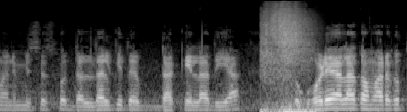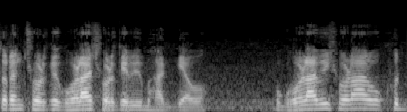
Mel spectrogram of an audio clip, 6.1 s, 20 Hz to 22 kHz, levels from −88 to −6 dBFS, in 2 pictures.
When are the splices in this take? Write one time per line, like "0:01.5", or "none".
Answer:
0:02.0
